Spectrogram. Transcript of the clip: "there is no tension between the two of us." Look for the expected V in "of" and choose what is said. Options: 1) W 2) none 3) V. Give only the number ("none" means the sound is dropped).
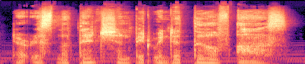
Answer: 1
